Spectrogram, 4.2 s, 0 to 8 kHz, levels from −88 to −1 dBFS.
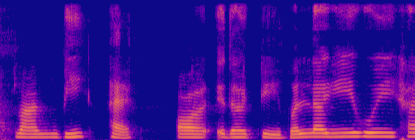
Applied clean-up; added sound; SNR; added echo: neural mask model DeepFilterNet 3.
